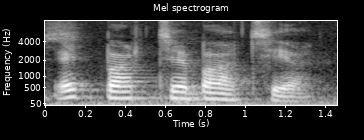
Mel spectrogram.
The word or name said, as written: Ekbarzerbazia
